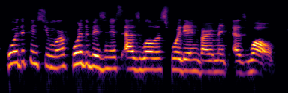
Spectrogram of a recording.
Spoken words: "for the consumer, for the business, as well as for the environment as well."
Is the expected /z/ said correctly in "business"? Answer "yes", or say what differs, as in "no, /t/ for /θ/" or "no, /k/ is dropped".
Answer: yes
